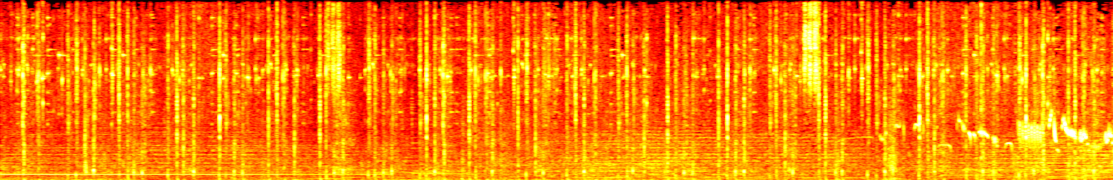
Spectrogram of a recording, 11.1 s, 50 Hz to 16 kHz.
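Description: Horse hooves galloping across the ground in The Witcher 3: Hearts of Stone, a continuous rapid clip-clop with a brief whinny, steady and fairly loud, mixed with game ambience and no speech.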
